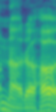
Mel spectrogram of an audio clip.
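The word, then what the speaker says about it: नरः: भक्ति मान में प्रियो नरह न र उसके बाद में ह विसर्ग है र के बाद में विसर्ग के विसर को ह पढ़ेंगे भक्ति मान में प्रियो नरह क्लियर वापस पुनः उच्चारण करेंगे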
